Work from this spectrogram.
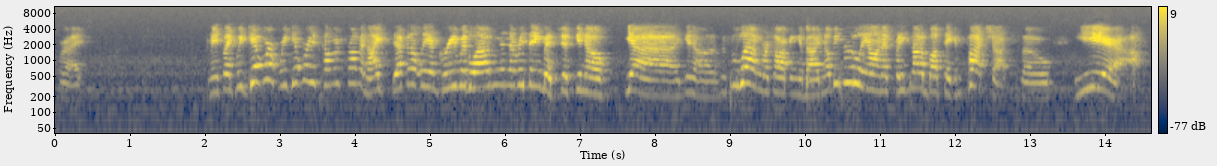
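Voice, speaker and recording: A woman with a high-pitched voice talks in a roomy, muffled home recording. She co-hosts a commentary, rambling informally through her opinions. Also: animated, fairly quick, a little hiss or hum. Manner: rambling, informal, occasional swearing. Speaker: co-host of an online commentary. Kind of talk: casual opinionated chat.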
